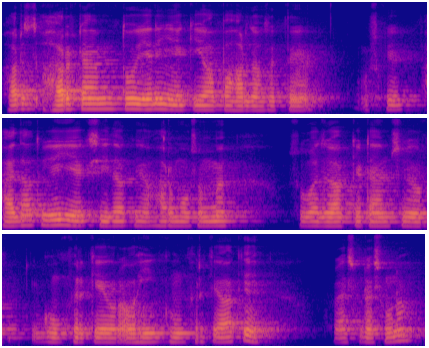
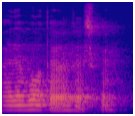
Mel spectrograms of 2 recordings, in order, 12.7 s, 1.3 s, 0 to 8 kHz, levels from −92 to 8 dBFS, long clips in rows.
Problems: echo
